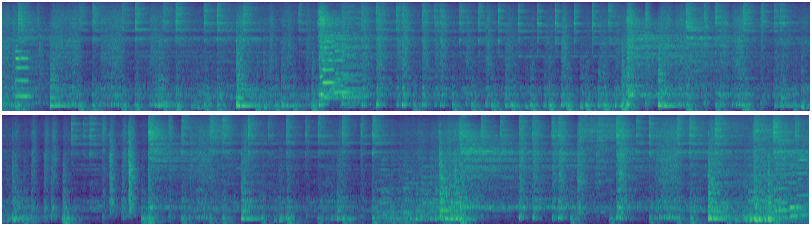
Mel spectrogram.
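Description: Live small-group jazz: a drum kit playing busily throughout, with upright bass, piano and saxophone.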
